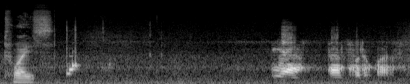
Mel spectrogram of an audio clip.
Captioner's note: radio beeping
